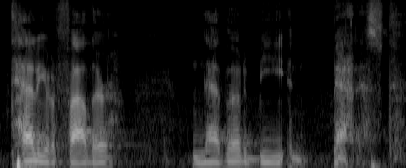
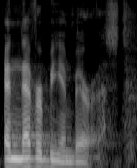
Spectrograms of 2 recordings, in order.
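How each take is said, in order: First: Low, slow, near-whispered warning; imitating a priest, sinking into a slow whisper; hushed priest's admonishment. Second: Said in the usual way. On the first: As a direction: lean in quietly and space out the words. Priest's stern message, acted out.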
